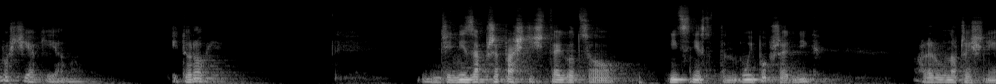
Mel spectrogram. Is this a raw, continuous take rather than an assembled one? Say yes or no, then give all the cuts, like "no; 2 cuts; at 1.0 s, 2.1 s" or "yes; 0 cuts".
no; 4 cuts; at 4.4 s, 6.6 s, 7.0 s, 7.4 s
